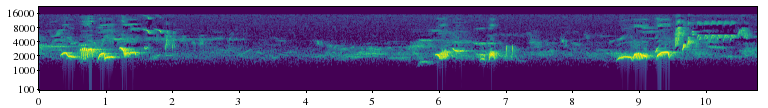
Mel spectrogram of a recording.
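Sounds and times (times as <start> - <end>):
Eurasian blackbird Turdus merula singing: 0.0 - 10.7.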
